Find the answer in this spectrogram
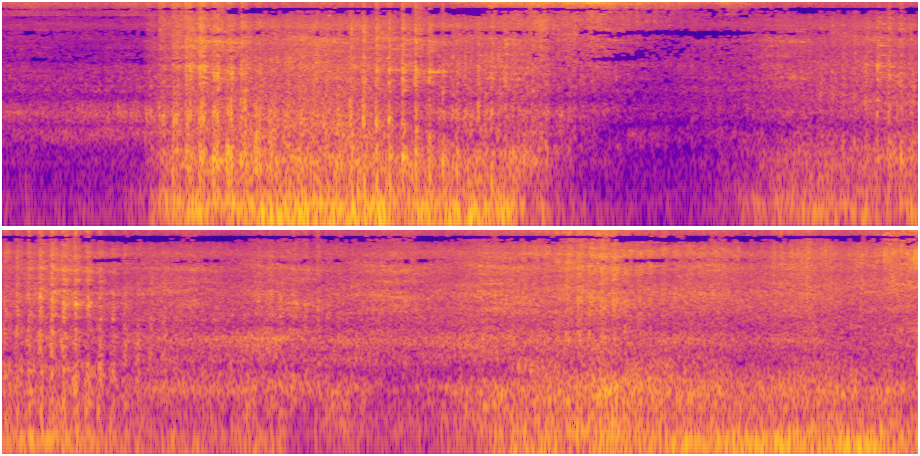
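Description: Train passing close by: a heavy low rumble with fast, closely packed clacks of wheels on the rails. It starts suddenly about a second and a half in, eases off around six to seven seconds, and builds again toward the end.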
